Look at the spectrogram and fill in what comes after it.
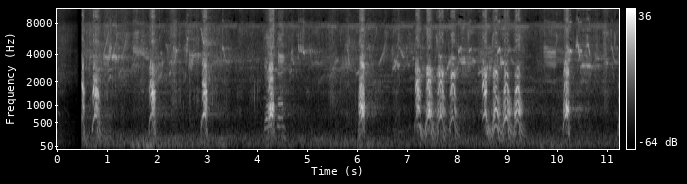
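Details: Jass, a two-month-old female German Shepherd puppy, barks in attacking mode at a street dog and buffalo; irregular high barks and quick bursts over outdoor background noise, with some speech.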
